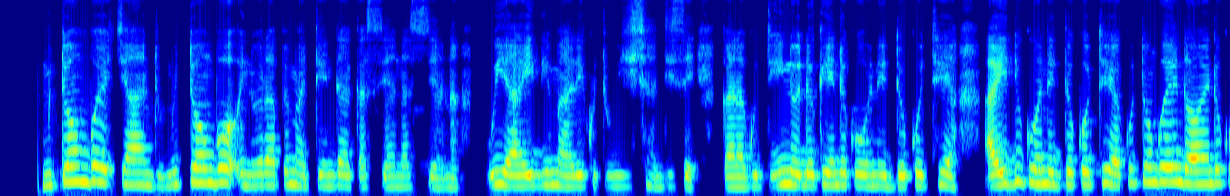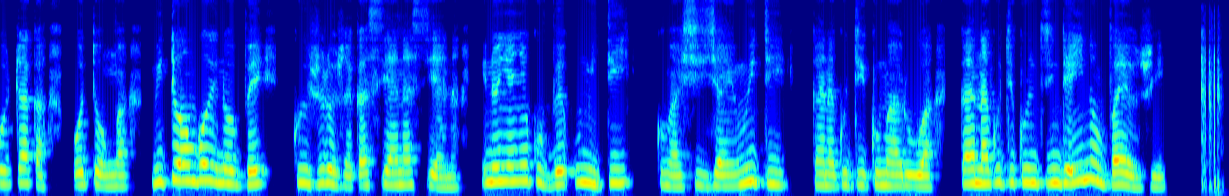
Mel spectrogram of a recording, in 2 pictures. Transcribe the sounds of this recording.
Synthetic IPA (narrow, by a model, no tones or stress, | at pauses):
mito̞mbo̞je̞t͡ʃiandumito̞mbo̞ʔino̞ɾapemate̞ndaːkasijanasijana | uje̞ɦaiɗimaɾikutiuiʃandise̞kanak̬utiːno̞ɗokeendekuone̞dʱoko̞tʰe̞jaaiɗikuone̞dʱo̞ko̞te̞jakuto̞ŋɡo̞e̞ndaaendekot͡ʂakaoto̞mwamito̞mbo̞ino̞b͡ve | kwuʐiɾo̞ʐakasijanasijanaino̞ɲaɲakub͡vekumiti | kumaʃid͡ʒaemiti | kanakutikumaɾuwakanakut̬ikunzinde̞ino̞b͡vajeʐe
